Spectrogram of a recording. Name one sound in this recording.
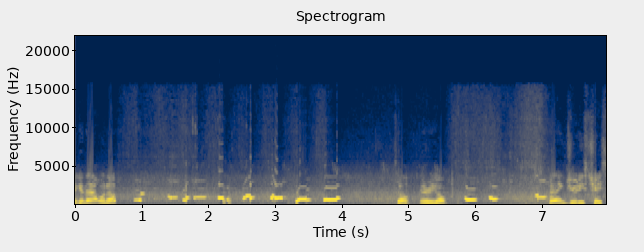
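A metal detector beeps in short, changing tones.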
